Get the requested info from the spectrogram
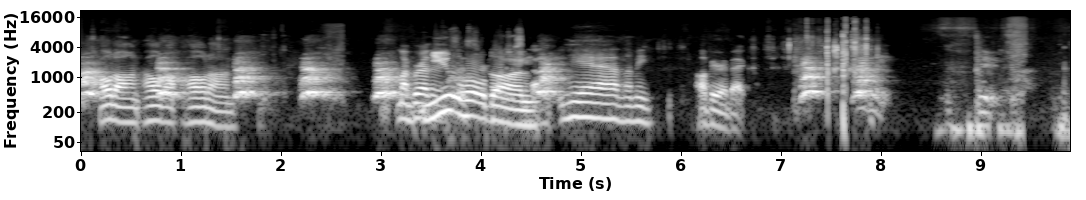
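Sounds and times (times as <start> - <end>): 
dog barking: 0.0 - 5.0, 7.1 - 8.1
speech: 0.2 - 1.7, 3.2 - 6.8.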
